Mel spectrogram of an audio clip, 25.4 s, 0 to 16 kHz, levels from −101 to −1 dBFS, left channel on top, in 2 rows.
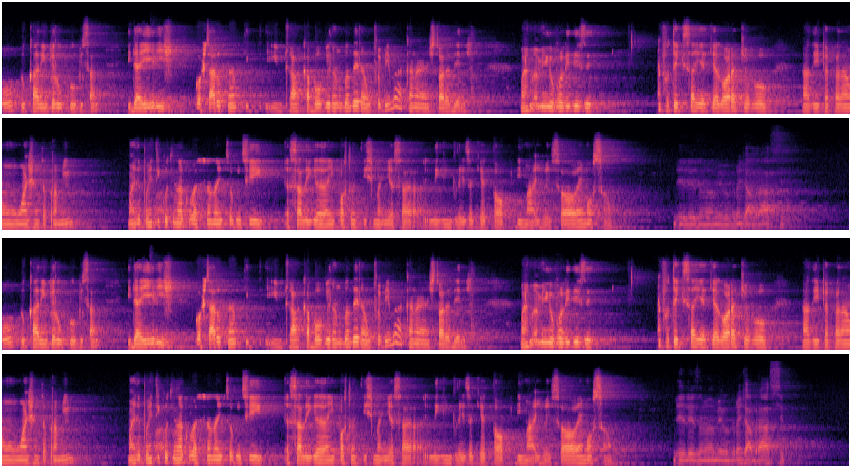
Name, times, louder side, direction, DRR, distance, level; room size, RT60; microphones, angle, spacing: voice 1, 0.0-1.5 1.9-2.6 2.9-7.1 7.8-8.9 9.8-11.5 12.0-13.8 14.6-15.0 15.3-16.6 17.0-21.9, right 1 dB, 5° right, 10 dB, 0.3 m, -29 dB
voice 2, 2.3-2.9 8.2-8.6 15.0-15.5 22.8-24.5, right 4 dB, 75° right, 7 dB, 0.7 m, -42 dB
11.5 x 8.0 x 7.7 m, 2.1 s
head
